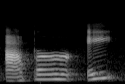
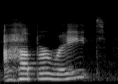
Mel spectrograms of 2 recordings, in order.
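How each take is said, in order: First: Slow, drawn-out operate with a clear A; demo vowel sound. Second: Operate said again, clearly; corrected demo word. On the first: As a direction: stretch out operate slowly. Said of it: "this sound is going to be in the words like". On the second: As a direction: repeat operate carefully. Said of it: "excuse me, operate". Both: Shown as a demonstration.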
